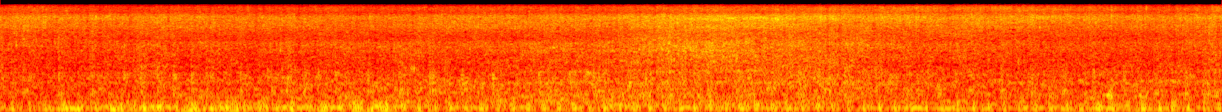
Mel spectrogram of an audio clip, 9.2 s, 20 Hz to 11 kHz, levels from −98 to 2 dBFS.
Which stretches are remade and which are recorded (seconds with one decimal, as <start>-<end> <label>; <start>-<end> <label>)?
0.0-9.2 remade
